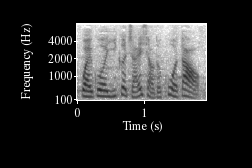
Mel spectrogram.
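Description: A woman's voice: a little high, normal speed, noisy background. A woman reading scripted narration for a radio drama as its storyteller.

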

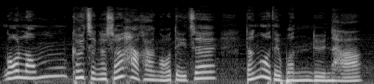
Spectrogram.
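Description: A plucky young woman from a radio drama, sweet and a little flustered, acted by an actress. Her high voice rises and dips animatedly over faint music. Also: very animated, a little fast. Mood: reassuring. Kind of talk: Cantonese radio drama acting.

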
